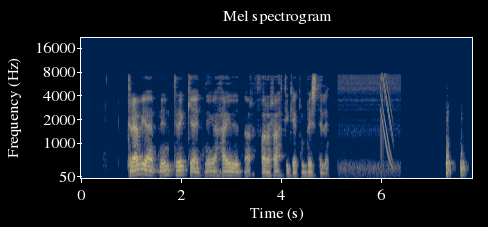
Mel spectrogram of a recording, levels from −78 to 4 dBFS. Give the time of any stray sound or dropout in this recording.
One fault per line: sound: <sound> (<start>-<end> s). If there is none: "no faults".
sound: chirp (6.0-6.3 s)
